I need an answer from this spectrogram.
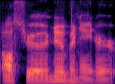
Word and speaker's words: Australovenator: walking with from St Chanel version it's now pronounced australovenator which is a mega Raptor in and it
